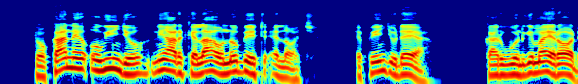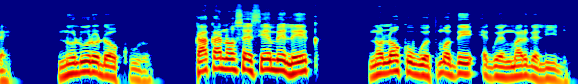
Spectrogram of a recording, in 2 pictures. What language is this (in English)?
Luo (Kenya and Tanzania)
